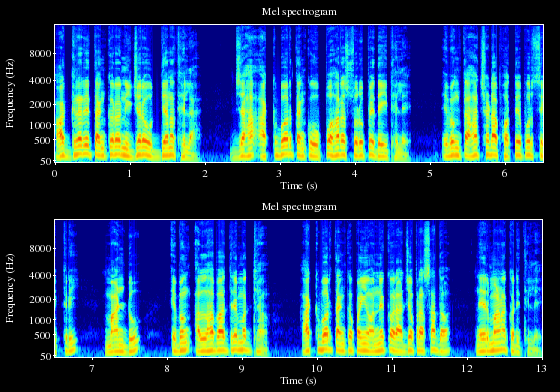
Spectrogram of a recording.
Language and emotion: Odia, neutral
